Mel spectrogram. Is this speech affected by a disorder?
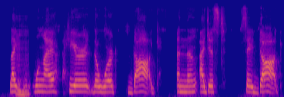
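Yes: stuttering; stuttering throughout life, still struggling with it; easier to understand than some non-stuttering Chinese speakers, knows exactly what to say but cannot say it normally; here prolonged sounds, blocks.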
